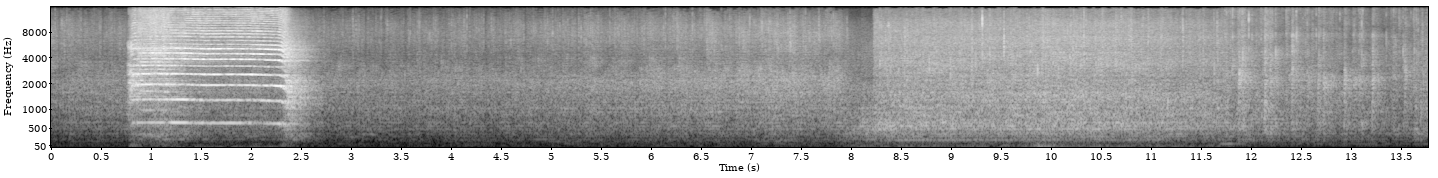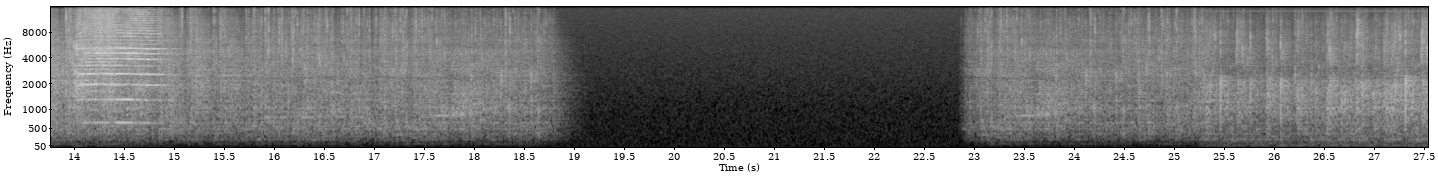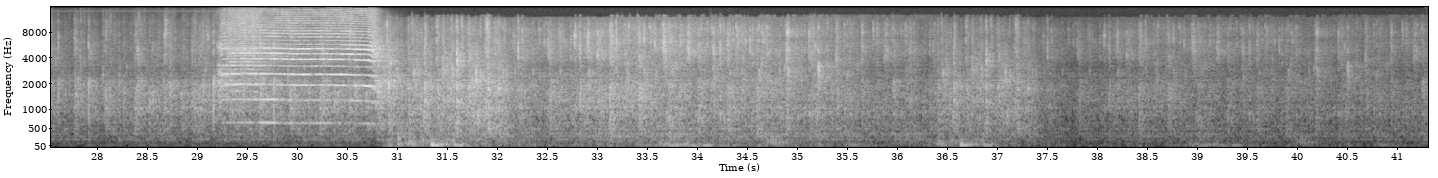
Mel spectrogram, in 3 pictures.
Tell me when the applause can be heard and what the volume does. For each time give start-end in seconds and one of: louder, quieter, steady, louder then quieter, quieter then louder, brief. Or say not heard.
0.0-18.9 louder then quieter
22.9-41.2 louder then quieter.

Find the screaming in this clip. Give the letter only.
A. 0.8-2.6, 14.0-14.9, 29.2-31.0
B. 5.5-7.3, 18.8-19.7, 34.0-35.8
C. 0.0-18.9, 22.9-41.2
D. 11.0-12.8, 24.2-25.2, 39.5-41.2
A.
